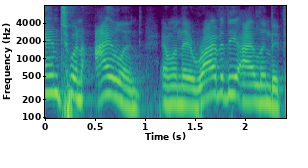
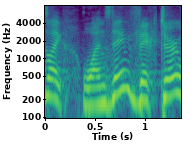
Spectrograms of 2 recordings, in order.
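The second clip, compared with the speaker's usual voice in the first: normal talking voice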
